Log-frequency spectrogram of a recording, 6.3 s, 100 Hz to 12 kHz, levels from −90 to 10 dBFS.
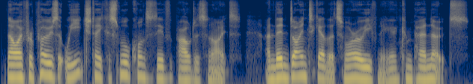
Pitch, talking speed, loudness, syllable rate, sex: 140 Hz, 240 wpm, -20 LUFS, 6.6 syllables/s, male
